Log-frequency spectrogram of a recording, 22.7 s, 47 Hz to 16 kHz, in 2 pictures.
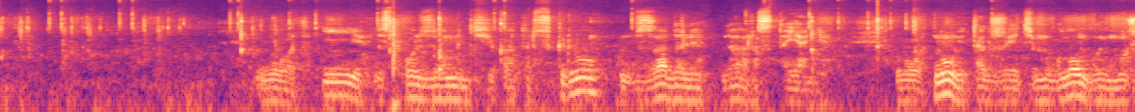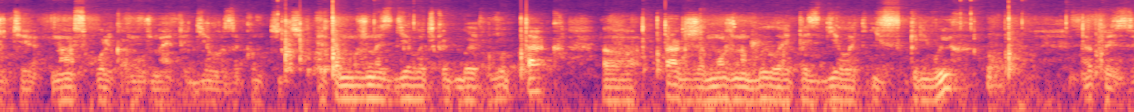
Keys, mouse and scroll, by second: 0.0 shift+d, 0.7 shift+d, 2.6 Tab, 2.9-3.2 middle drag, 3.8-5.0 drag, 6.3-8.1 drag, 8.3-8.7 middle drag, 8.9 shift+middle click, 9.9-14.1 drag, 15.0 click, 16.8 Delete, 18.2 shift+a, 21.5-22.0 middle drag, 22.2 KP_7.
